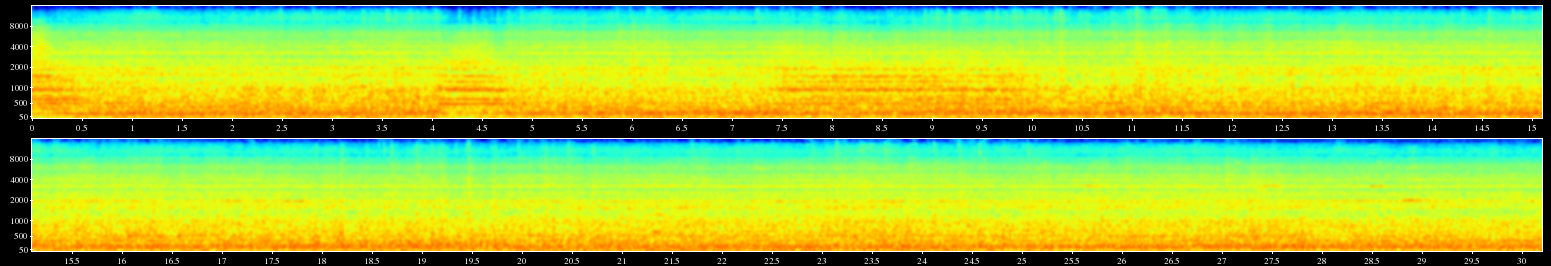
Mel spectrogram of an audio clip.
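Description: Freight train of hopper cars rolling past, a steady rumble and clatter of wheels on rail throughout. The locomotive's horn sounds briefly about four seconds in and again from about eight to ten seconds in.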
